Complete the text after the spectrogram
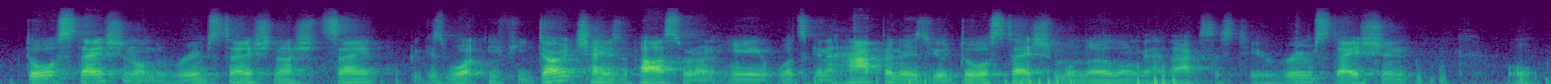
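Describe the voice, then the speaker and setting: A man in his thirties walks through a casual step-by-step tutorial in a lowish, fairly bright voice, with a little hiss or hum in the audio. He explains things informally and checks in along the way with "okay."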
